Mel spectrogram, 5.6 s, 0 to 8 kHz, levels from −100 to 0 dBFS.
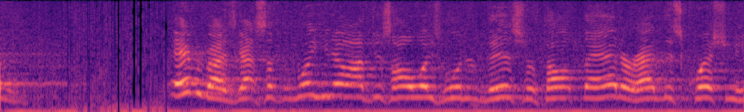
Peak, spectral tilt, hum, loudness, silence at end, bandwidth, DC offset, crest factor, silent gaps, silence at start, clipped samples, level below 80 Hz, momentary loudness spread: -14 dBFS; -3 dB/octave; none; -30 LUFS; 0 s; 8 kHz; 0.4%; 18 dB; none; 0 s; under 0.1%; -60 dBFS; 22 LU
